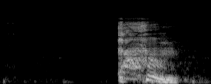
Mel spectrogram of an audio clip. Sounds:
Cough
